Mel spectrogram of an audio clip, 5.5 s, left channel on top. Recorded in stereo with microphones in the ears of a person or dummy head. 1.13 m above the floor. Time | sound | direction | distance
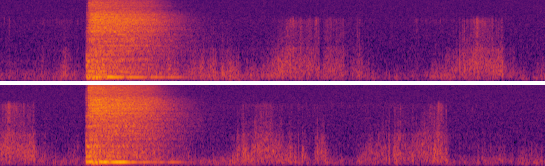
0.9 | a snare drum | 75° right (ahead or behind) | 1.3 m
